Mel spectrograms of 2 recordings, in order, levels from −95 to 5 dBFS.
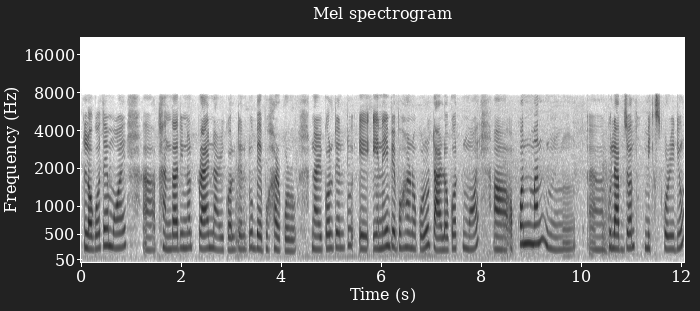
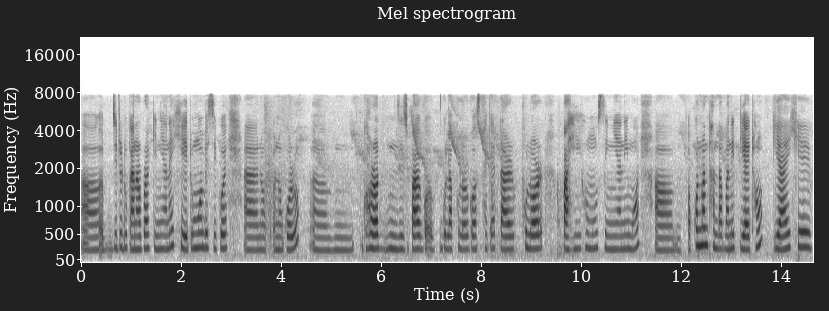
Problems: none marked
